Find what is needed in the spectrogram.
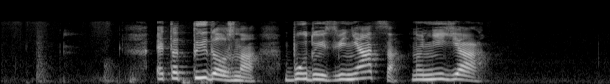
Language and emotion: Russian, angry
